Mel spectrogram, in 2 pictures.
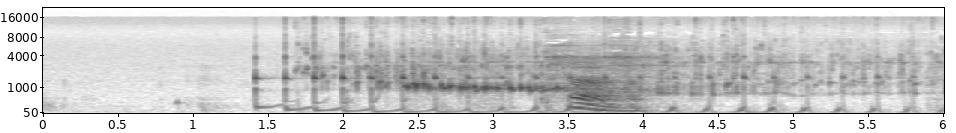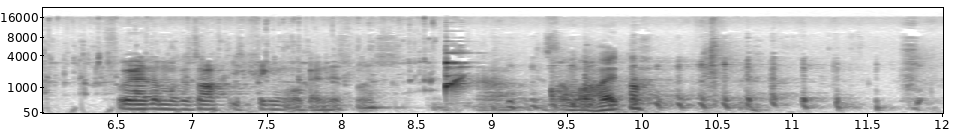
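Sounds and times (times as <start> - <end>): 
white wine from Spain poured from a bottle into glasses: 1.4 - 9.7
speech: 3.5 - 4.1, 6.5 - 10.7
laughter: 8.9 - 11.9.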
